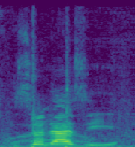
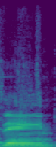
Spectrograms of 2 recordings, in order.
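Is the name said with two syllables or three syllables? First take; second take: three syllables; two syllables. First: The name is said in three syllables, every letter sounded. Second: The name is said in two syllables, Zane-zee. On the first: The speaker calls it wrong. "You're literally pronouncing every fucking letter in the goddamn name" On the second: The speaker calls it right. "Easy as pie, right?"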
